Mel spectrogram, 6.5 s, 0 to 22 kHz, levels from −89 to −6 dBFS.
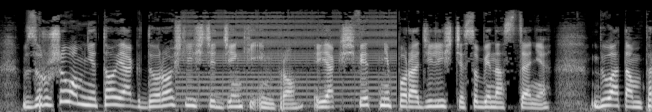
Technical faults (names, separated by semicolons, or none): repeated buffer; GSM phone buzz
